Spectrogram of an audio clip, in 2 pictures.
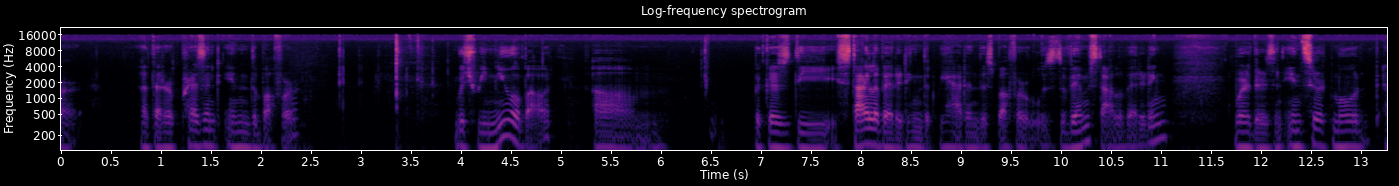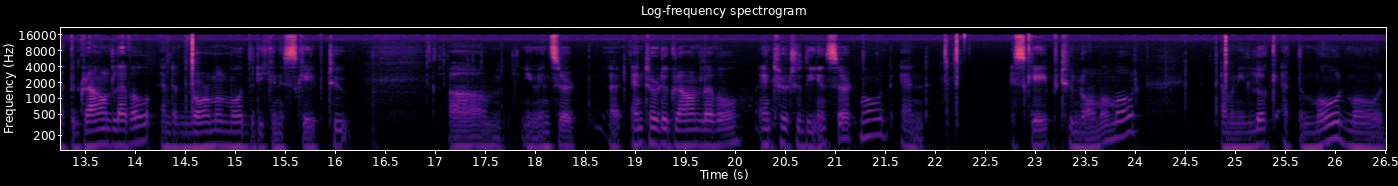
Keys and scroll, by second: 3.4 super+Return, 14.5 Escape, 17.7 Return, 22.1 Escape, 24.8 super+Escape.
